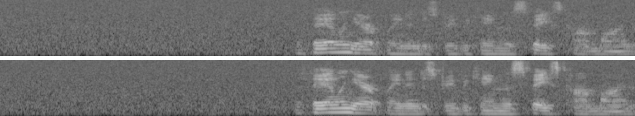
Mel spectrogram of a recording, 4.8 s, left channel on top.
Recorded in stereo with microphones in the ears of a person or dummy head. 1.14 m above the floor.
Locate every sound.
2.2 s a man speaking: 55° right (ahead or behind), 4.5 m; by 4.8 s 50° right (ahead or behind), 3 m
